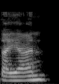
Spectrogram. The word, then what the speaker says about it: Dian: they call me in Spanish my name is pronounced Dian um I don't know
